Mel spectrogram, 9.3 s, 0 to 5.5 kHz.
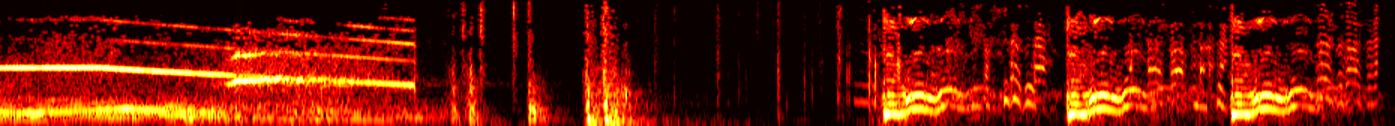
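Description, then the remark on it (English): A police siren wails and drops in pitch as police car 44 pulls away, headed for Beale Street to an unsafe trampoline call, over the first few seconds, followed by a door thud and some clattering, then voices. “Car 44, proceed to Beale Street. Unsafe trampoline in progress.”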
